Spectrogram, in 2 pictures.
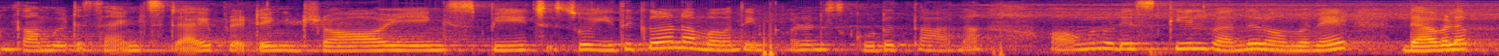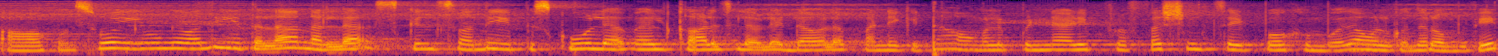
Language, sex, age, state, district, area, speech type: Tamil, female, 30-45, Tamil Nadu, Cuddalore, rural, spontaneous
